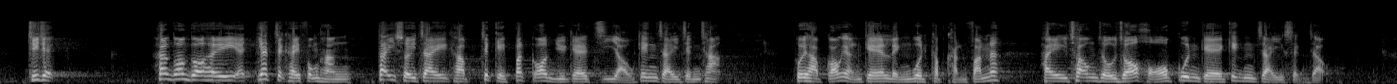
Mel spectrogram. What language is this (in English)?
Cantonese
